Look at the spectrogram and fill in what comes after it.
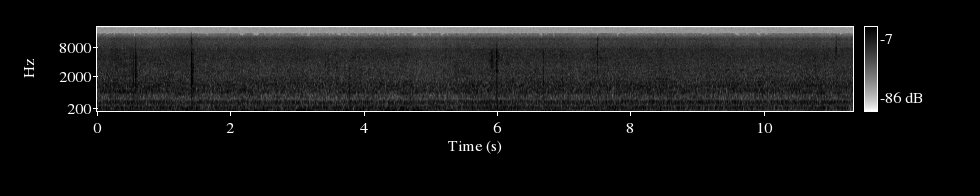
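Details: Honey bees at new swarm hives in an apiary while the keeper moves resources from stronger colonies. Continuous low buzzing hum under a deeper rumble, with a few faint clicks and knocks from handling equipment.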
